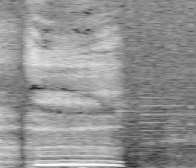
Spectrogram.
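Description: A single deep, audible breath, close and fairly loud, drawn out for about half a second with a hoarse, wheezy tone before cutting off into quiet.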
